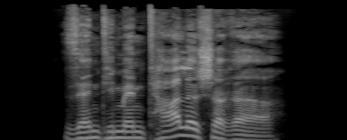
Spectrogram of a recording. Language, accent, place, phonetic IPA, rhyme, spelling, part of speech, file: German, Germany, Berlin, [zɛntimɛnˈtaːlɪʃəʁɐ], -aːlɪʃəʁɐ, sentimentalischerer, adjective, De-sentimentalischerer.ogg
- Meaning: inflection of sentimentalisch: 1. strong/mixed nominative masculine singular comparative degree 2. strong genitive/dative feminine singular comparative degree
